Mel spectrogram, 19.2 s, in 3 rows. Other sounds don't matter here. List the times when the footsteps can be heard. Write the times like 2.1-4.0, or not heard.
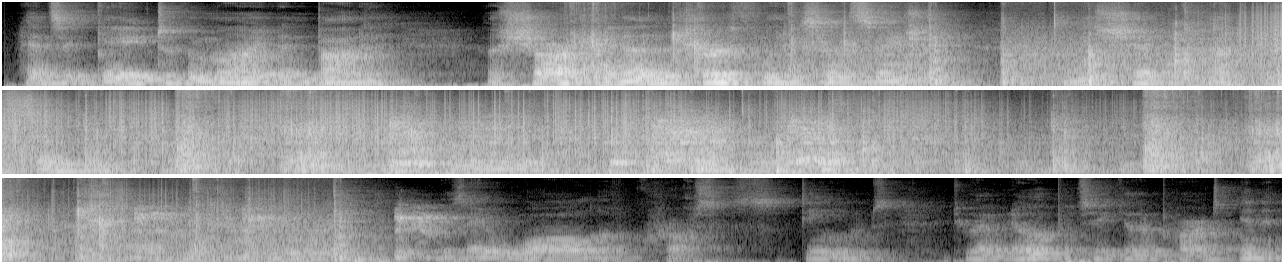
2.8-14.8.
